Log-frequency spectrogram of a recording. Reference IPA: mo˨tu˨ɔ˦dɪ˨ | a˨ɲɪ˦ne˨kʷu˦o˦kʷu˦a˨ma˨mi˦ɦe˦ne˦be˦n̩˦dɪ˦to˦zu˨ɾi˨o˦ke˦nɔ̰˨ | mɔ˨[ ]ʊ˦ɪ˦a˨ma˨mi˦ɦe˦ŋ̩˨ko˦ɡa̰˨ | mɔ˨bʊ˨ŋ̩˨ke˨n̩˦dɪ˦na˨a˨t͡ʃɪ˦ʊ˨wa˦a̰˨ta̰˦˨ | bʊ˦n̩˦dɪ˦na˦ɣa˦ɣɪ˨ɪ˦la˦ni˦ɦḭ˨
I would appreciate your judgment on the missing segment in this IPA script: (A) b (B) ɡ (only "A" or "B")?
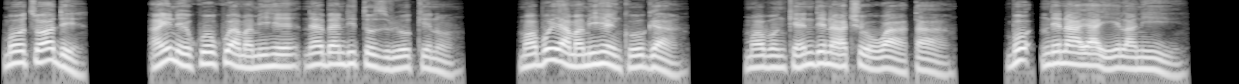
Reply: A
